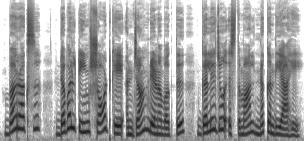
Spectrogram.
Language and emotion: Sindhi, neutral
